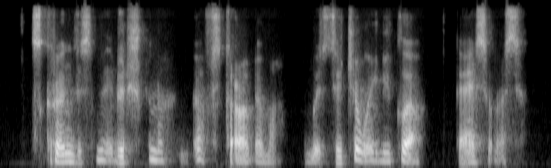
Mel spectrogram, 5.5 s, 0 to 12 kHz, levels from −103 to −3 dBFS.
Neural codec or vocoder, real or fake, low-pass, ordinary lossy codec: autoencoder, 22.05 kHz, a latent of 192 numbers a frame, VITS, trained on one speaker; fake; 9.9 kHz; Opus, 24 kbps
